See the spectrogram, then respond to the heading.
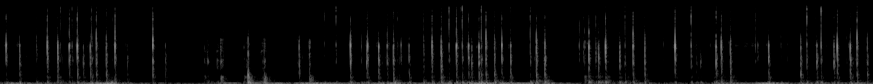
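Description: Fingertips with long nails type fast on a transparent acrylic mechanical keyboard with clear plastic keycaps and RGB lighting. Rapid, bright, sharp clacks ring around 2.2 kHz over a low thump, in quick bursts broken by brief pauses.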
